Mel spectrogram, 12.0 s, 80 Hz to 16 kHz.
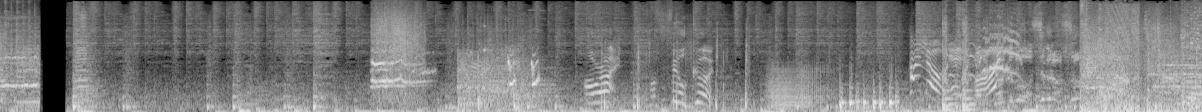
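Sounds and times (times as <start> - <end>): high-pitched squeaks and yelps: 3.7 - 4.4
music with pulsing bass beat: 7.2 - 10.7.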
